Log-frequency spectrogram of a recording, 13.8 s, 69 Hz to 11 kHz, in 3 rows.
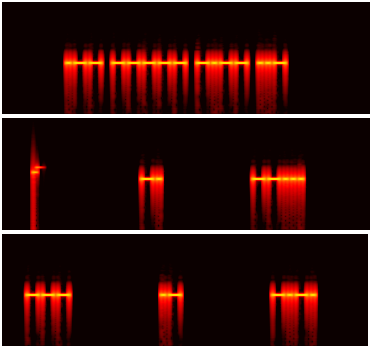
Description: Morse code, heard as a keyed tone, about 25 wpm, spaced as for 10 wpm, 700 Hz. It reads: W0YU N7OAC
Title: USA Call Signs - 8x Character Spacing - 25wpm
